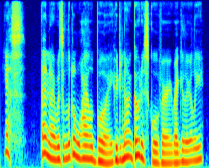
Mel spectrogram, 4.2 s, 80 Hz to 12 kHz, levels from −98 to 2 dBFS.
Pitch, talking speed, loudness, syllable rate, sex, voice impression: 205 Hz, 230 wpm, -17 LUFS, 5.7 syllables/s, female, feminine, slightly adult-like, fluent, slightly intellectual, slightly reassuring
